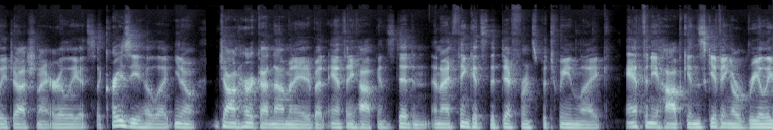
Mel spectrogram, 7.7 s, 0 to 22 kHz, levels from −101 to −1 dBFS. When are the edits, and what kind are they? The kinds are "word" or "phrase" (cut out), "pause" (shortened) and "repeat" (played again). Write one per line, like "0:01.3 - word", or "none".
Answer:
0:02.1 - pause
0:06.2 - pause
